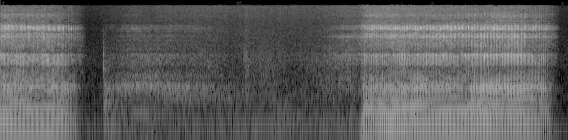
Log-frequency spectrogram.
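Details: Person snoring loudly in a hotel room: two loud, rough, buzzing snores with a quieter breath between them; heavy snoring.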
